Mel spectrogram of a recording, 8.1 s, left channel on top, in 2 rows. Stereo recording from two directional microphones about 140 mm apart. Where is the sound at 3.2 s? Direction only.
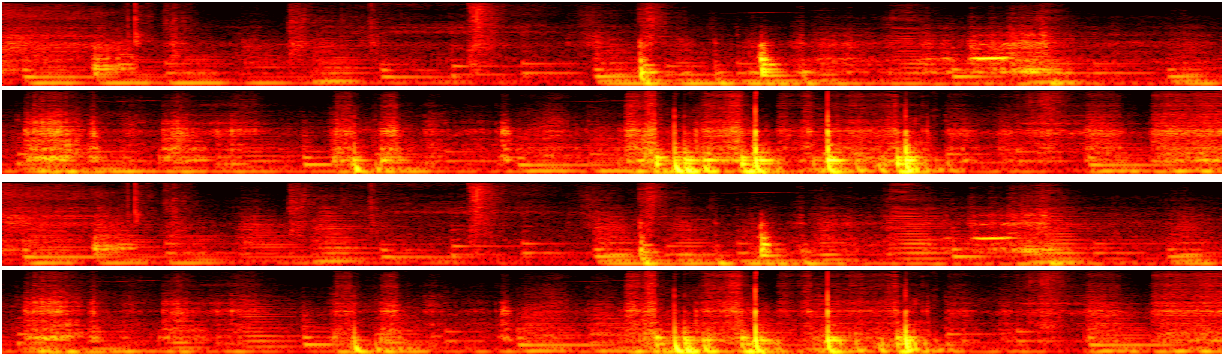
20° right (ahead or behind).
